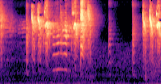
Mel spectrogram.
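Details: Male zebra finch, a pet, in a short stretch of his clarinet-like, slightly out-of-tune song: buzzy broadband notes around a clear nasal harmonic tone, then two further buzzy notes.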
